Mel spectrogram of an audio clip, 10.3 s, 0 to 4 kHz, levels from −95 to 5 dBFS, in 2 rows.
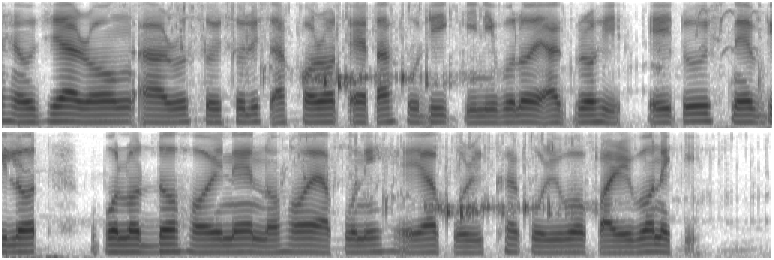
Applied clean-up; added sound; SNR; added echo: none; Liquid; 17 dB; none.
